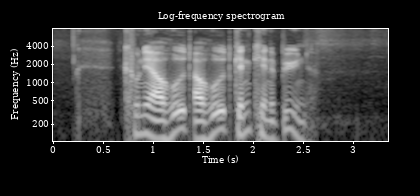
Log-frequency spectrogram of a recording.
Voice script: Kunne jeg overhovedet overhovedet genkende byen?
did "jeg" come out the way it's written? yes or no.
yes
